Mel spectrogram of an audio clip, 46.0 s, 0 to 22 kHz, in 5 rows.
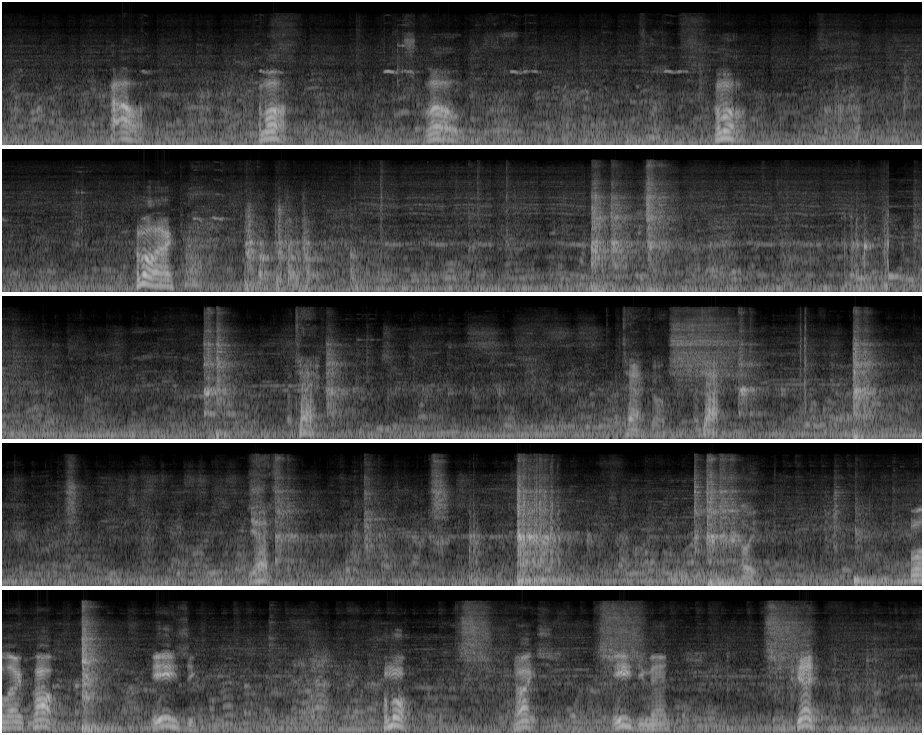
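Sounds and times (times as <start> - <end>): background music: 12.8 - 46.0.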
